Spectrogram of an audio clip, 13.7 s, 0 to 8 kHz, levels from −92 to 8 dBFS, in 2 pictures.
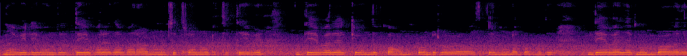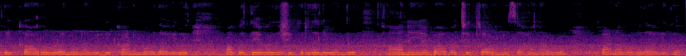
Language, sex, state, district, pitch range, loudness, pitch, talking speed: Kannada, female, Karnataka, Dharwad, 225-240 Hz, -25 LUFS, 235 Hz, 120 wpm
